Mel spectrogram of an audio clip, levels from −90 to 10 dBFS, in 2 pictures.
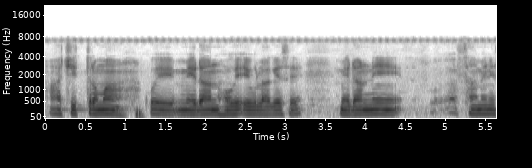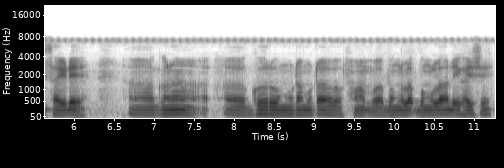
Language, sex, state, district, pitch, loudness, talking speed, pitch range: Gujarati, male, Gujarat, Valsad, 110 Hz, -19 LUFS, 100 wpm, 105-115 Hz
